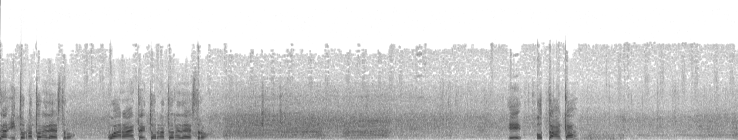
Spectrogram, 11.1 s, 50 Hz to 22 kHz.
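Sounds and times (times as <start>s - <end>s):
rally car engine pulling hard: 0.1s - 11.0s.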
